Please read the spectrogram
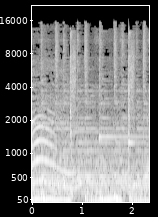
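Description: Background music with a steady beat, over a young child's long vocal sound that rises and then falls in pitch, ending about a second in.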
